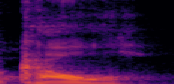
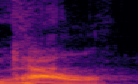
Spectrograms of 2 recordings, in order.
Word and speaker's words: Cowell: I'm going to give you Co Cowl. Okay. There you go. There you go. With the hood. Yes. Andy Cowell.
